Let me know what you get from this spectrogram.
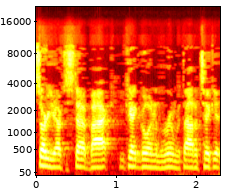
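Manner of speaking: acted, fast, grumpy, rude, surly guard voice. Retelling how a guard stopped them peeking into a room, imitating a surly guard. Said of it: "the guard says in a surly voice".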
